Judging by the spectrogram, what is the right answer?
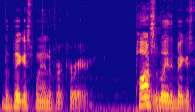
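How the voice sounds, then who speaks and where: This is a man speaking. His pitch is medium. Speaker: wrestling podcast co-host. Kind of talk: casual chat.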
